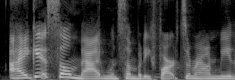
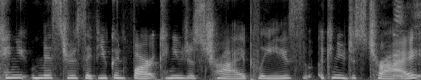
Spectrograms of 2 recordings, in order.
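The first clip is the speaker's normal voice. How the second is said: small, pathetic, pitiful pleading voice; 2 semitones higher than usual. Retelling how he always slips in his request, imitating his pathetic little voice. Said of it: "In this, like, pathetic little voice".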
